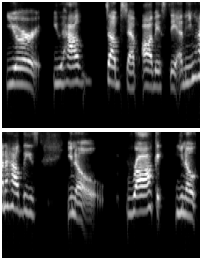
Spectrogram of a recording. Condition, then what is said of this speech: None; typical speech.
